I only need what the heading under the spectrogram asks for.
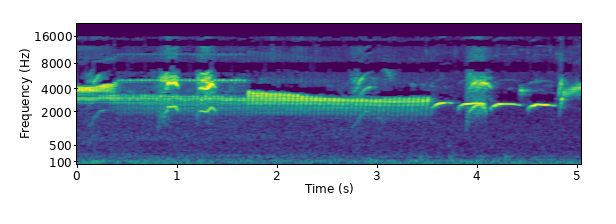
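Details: A canary in a backyard aviary gives a fast, even trill held for over three seconds, then a run of quick upslurred whistled notes, with other chirps and a low background rumble.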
